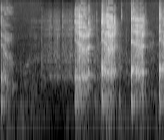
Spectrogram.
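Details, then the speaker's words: A young girl recovering from a respiratory illness, already past the worst, gives four quick, harsh, loose coughs clearing mucus still on her lungs. Productive wet cough. "Yeah, it sounds bad, but it's actually not that bad. It's just... it's just the slime she has to get off. She's already through the worst, but now that stuff is still on her lungs."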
